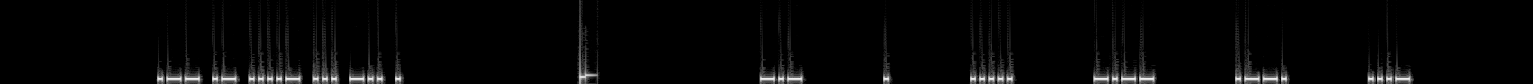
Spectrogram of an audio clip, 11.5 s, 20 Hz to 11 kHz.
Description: Morse code, heard as a keyed tone, about 36 wpm, spaced as for 18 wpm, 700 Hz. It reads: WA4SDE KE5YPV
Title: USA Call Signs - 6 Characters - 6x Character Spacing - 35wpm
